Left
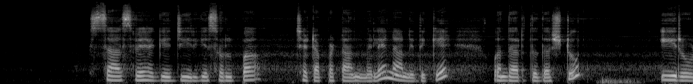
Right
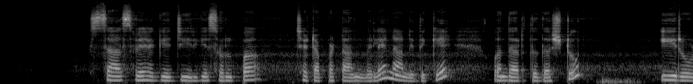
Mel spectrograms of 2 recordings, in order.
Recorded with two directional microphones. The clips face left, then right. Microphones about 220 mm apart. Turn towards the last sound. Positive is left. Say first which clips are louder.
# left 4 dB
turn(degrees=45)  # may be behind; listen again after turning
